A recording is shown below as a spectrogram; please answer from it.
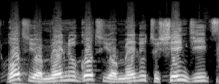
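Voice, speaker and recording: Man, high voice, repetitive step-by-step host talk. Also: expressive, fast talker, darkish tone, dry recording. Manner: repetitive, restarts phrases. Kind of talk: live-stream teaching.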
